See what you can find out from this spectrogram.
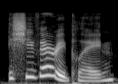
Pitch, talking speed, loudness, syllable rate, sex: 255 Hz, 205 wpm, -15 LUFS, 5.0 syllables/s, female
